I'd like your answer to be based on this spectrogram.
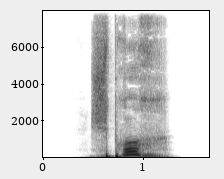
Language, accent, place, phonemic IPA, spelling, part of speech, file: German, Germany, Berlin, /ˈʃpʁʊx/, Spruch, noun, De-Spruch.ogg
- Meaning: short saying, expression or dictum that is remembered or is meaningful in itself: 1. stock phrase 2. slogan 3. sharp remark or repartee 4. witticism, witty quote 5. proverb, saying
